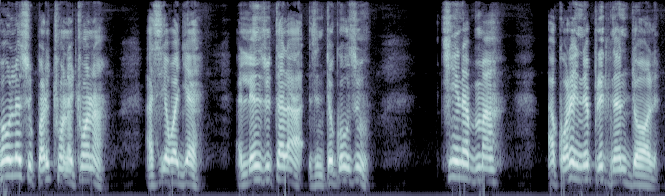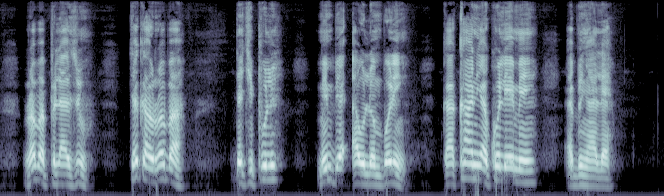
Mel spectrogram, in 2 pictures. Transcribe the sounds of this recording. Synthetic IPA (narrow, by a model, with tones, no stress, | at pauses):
po˦lla˦su˨k͡pa˨ɾɪ˦t͡ʃu˦ɔ˦na˨t͡ʃu˦ɔ˦na˨ | a̰˨sɪ˦ja˦wa˦d͡ʒɛ˦ | a̰˨le˦n˦zu˦ta˦la˨zɪ˨nto˦ko˦zu˦ | t͡ʃiː˦na˦bɨ˦ma˦ | a˨kɔ˨ɾɪ˦˨ne˦pɨ˨li˦tna˦ndɔː˨lɪ̰˨ | ɾɔ˦ba˨pɪ˨la˨zu˦ | t͡ʃɛ˦ka˨ɾo˦ba˨ | da˨t͡ʃi˨pu˦l | mɪ˦mbɛ˦a˨ʊ˨lo˨mbo˦lɪ˦˨ŋ | ka˨kaː˦nɪ˦a˨ko˦leː˦mɪ˦ | a̰˨bɪ˨ŋaː˨lɛ˨˦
